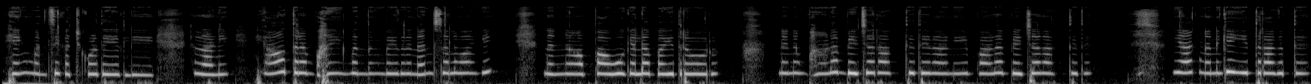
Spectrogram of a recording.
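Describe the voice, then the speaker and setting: A woman's voice: extremely high pitch, monotone, normal speed, slight background noise. A woman voicing a young heroine who pleads and repeats herself while crying. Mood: tearful. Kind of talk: cartoon voice acting.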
